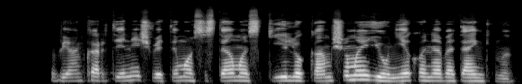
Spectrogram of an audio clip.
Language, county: Lithuanian, Vilnius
